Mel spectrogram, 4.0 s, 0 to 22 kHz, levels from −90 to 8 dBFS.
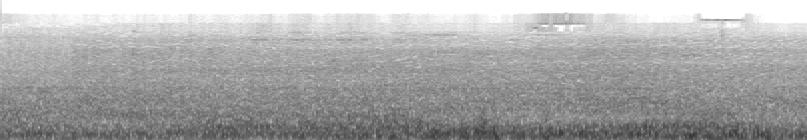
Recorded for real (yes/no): yes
